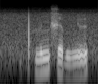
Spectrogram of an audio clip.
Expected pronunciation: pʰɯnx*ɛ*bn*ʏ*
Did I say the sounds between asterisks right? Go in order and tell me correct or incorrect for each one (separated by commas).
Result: correct, correct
